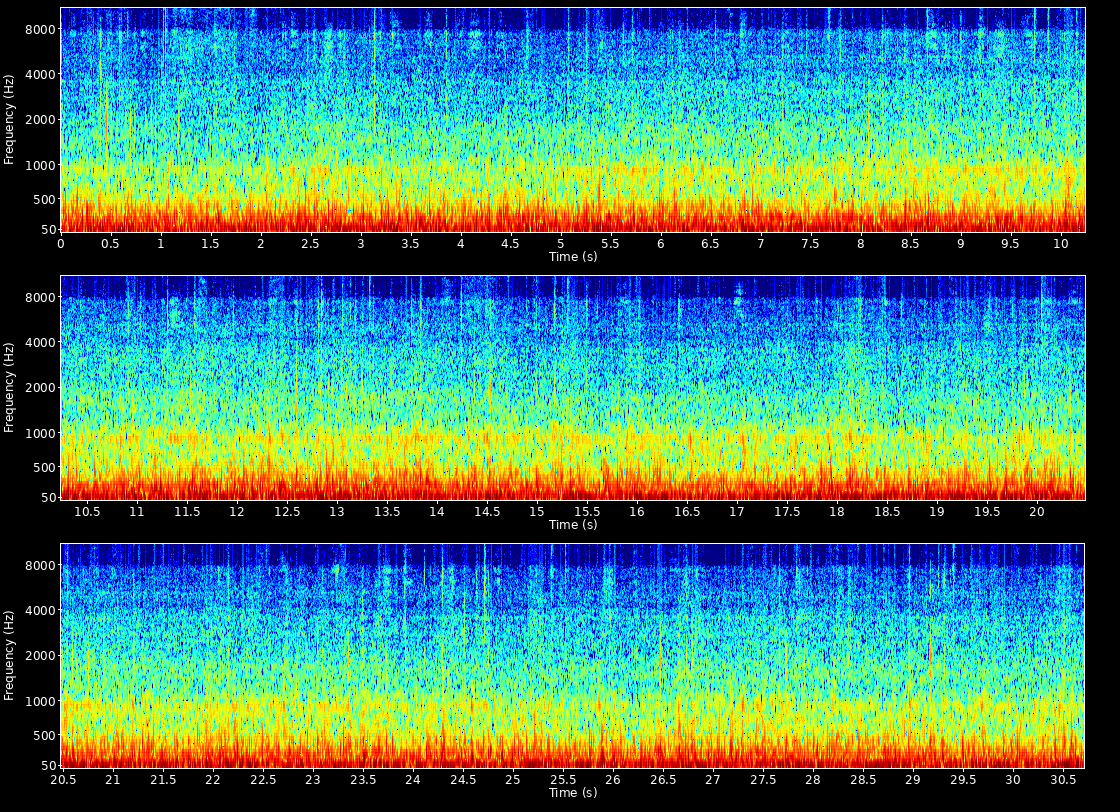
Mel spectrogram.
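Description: A car driving at steady speed on a concrete road: an even, low rumble of tyre and road noise mixed with wind.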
